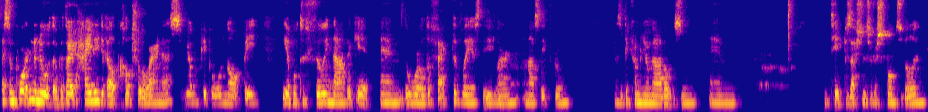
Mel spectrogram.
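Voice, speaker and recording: A middle-aged woman with a Northern Irish accent presents to parents in a level, even tone, with a gravelly edge under her voice. She talks earnestly, stopping for ums and doubling words as she moves through her slides. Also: on the low side, a little fast, poor audio. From Northern Ireland.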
